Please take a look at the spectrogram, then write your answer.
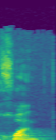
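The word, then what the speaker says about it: Huan (患): cœur en dessous et qui se prononce en chinois moderne Huan et qui veut dire donc tout ce qui peut être le motif d'une inquiétude, d'un souci ou d'une souffrance.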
